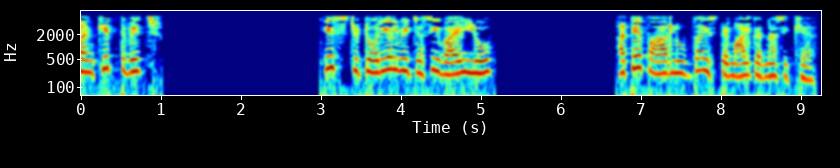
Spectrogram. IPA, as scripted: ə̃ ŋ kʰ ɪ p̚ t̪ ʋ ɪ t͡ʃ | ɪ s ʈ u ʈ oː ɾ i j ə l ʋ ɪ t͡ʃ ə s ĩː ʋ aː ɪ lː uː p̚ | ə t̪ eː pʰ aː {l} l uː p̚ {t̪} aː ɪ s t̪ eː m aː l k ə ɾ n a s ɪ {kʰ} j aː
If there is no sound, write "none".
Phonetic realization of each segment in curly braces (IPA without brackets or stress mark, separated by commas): ɾ, d̪, kʰ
